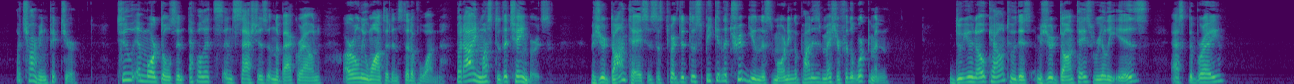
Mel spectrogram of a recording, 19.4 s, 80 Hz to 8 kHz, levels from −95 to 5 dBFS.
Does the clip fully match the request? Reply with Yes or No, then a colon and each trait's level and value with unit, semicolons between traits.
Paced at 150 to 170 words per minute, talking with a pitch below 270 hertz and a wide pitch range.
Yes: average, 165 wpm; medium, 140 Hz; wide, 6.3 semitones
